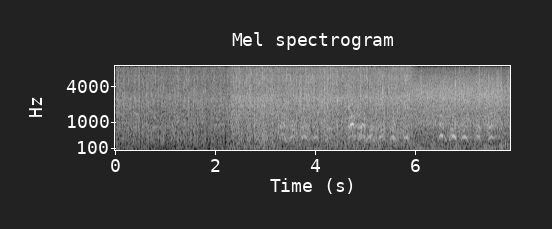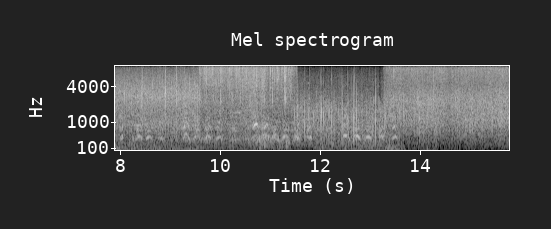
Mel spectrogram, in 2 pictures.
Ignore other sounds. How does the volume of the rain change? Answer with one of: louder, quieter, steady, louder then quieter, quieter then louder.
steady.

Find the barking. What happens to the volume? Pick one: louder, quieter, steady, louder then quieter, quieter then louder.
steady.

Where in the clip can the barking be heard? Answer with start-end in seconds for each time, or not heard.
3.2-13.7.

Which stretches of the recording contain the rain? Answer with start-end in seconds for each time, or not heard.
0.0-15.7.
